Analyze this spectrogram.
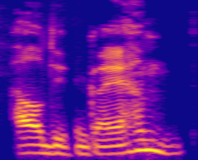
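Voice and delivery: low, soft put-on phone voice; prank caller. Host imagining crank calling strangers, low prank caller voice. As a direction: drop down low as a pretend mystery caller. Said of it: "call people and be like".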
